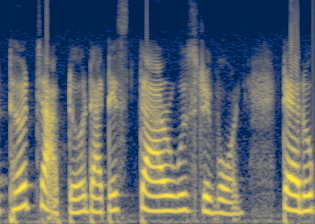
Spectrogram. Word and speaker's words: Taro: ये Japanese story है इसलिए इसको टैरो प्रोनाउंस करेंगे।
